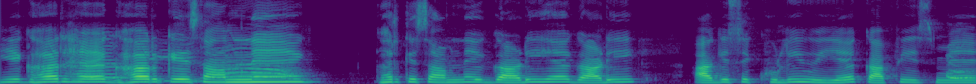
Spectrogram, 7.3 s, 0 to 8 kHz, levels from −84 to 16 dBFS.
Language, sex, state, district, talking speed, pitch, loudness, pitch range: Hindi, female, Punjab, Pathankot, 170 wpm, 240 Hz, -20 LUFS, 220-250 Hz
